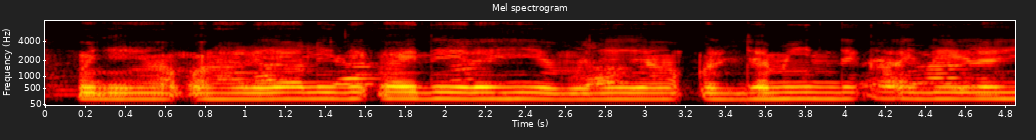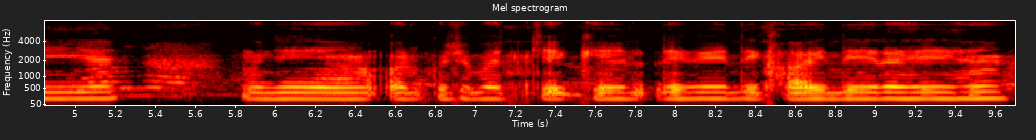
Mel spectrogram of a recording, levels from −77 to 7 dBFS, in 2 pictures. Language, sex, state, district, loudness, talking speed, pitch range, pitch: Hindi, male, Chhattisgarh, Korba, -26 LUFS, 160 wpm, 170-180 Hz, 175 Hz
